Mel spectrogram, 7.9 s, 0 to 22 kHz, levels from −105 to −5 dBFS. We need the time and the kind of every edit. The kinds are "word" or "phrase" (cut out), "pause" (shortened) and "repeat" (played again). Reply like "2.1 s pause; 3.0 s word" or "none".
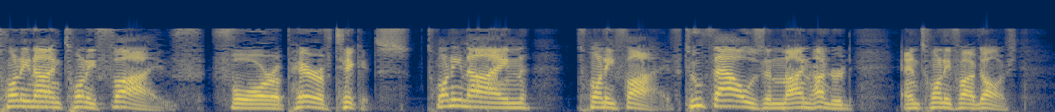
1.6 s pause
